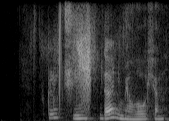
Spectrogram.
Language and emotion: Russian, neutral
